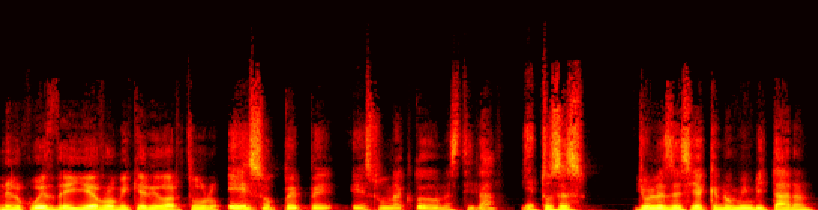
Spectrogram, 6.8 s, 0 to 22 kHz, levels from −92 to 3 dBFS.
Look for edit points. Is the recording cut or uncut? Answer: cut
